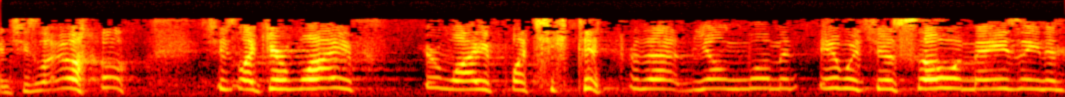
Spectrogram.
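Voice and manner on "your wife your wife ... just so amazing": bawling, talking through sobs. Retelling the manager coming up to their table crying, imitating a sobbing manager. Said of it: "like sobbing like right at our table".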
